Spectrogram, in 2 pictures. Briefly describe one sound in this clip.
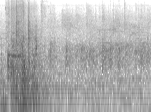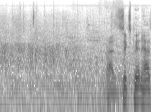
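A small crowd claps.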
